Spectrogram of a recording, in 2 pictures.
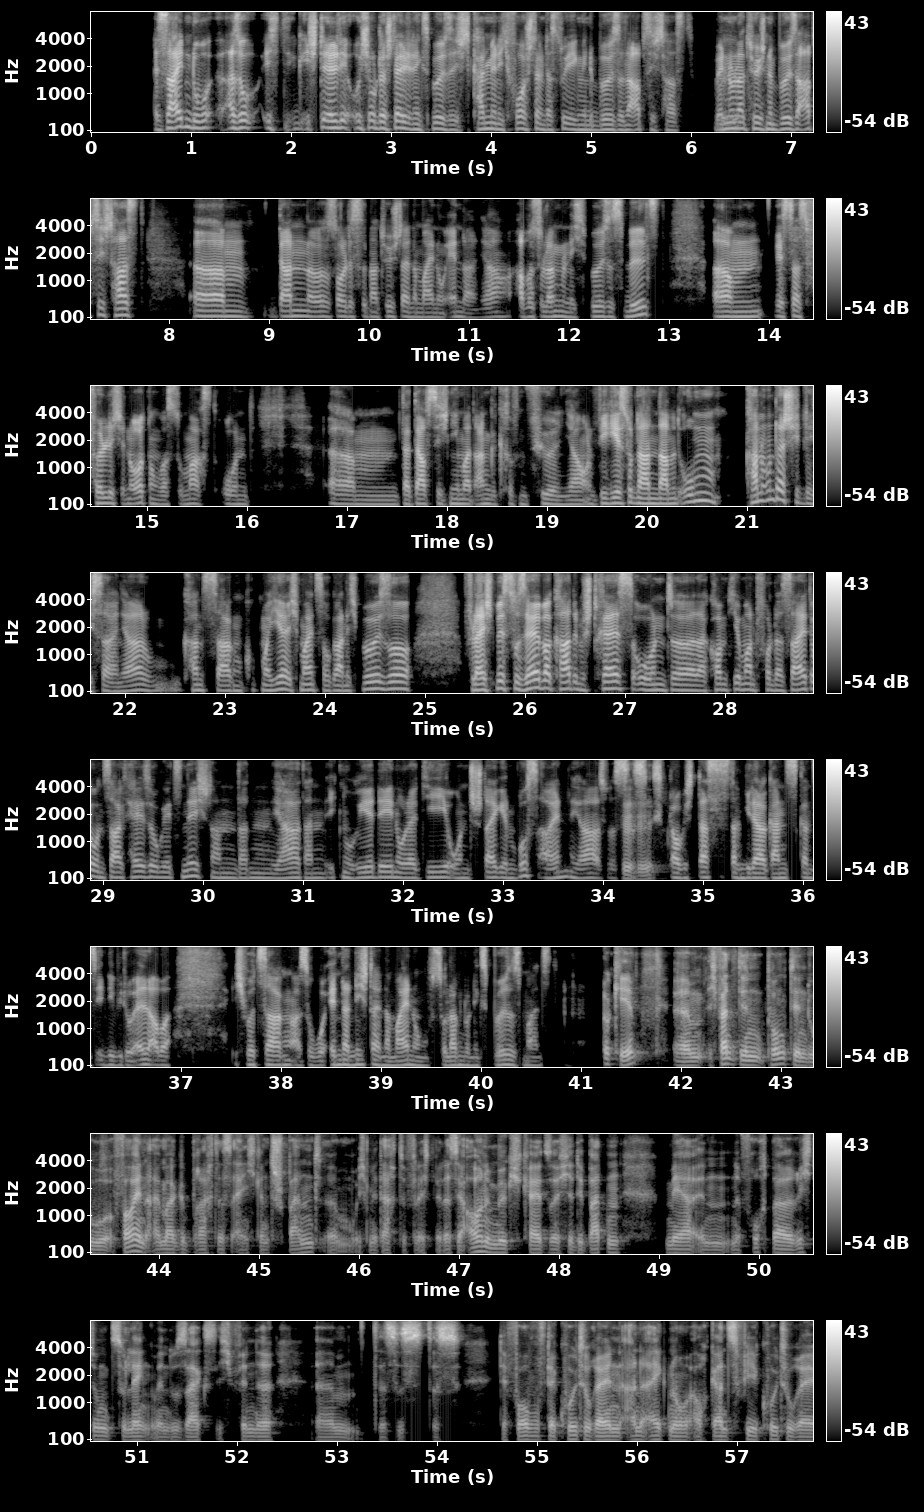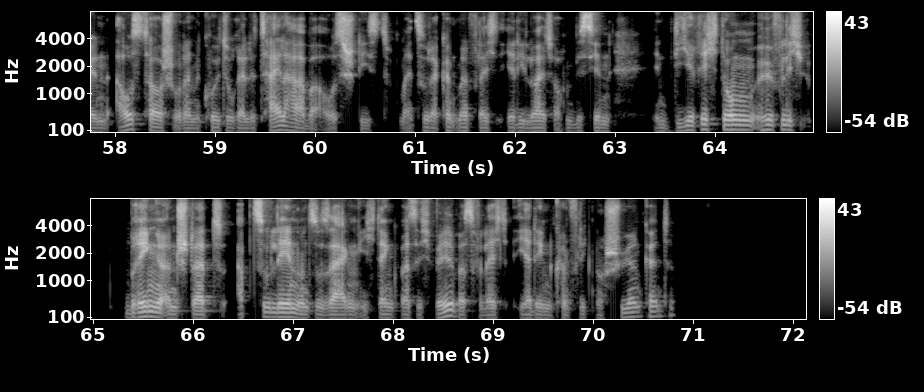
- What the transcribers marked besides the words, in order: other background noise
- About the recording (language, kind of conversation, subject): German, podcast, Wie gehst du mit kultureller Aneignung um?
